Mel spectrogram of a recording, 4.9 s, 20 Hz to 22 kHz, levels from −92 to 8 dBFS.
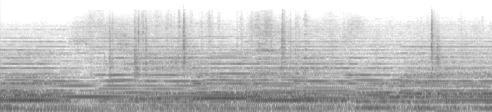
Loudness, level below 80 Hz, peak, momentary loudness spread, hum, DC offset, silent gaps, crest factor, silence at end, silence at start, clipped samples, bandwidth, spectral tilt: -34 LUFS; -52 dBFS; -20 dBFS; 5 LU; none; under 0.1%; none; 14 dB; 0 s; 0 s; under 0.1%; 16 kHz; -5.5 dB/octave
